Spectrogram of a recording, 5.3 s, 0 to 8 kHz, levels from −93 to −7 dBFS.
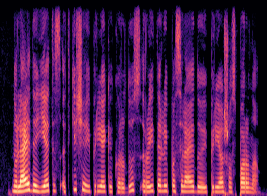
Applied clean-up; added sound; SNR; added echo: none; none; none; none.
